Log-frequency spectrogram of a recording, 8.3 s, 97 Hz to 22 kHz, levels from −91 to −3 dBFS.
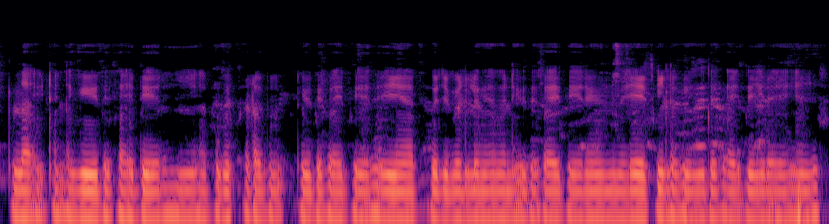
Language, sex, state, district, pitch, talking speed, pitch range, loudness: Hindi, male, Chhattisgarh, Korba, 110 Hz, 175 wpm, 105-110 Hz, -32 LUFS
